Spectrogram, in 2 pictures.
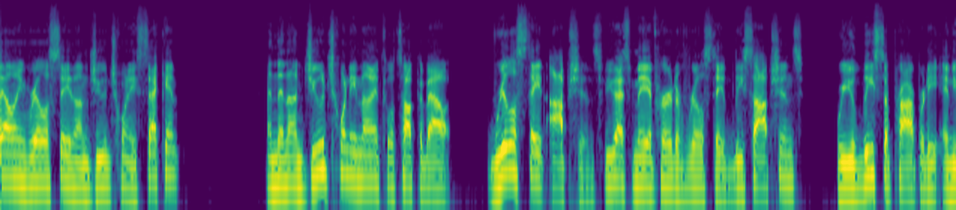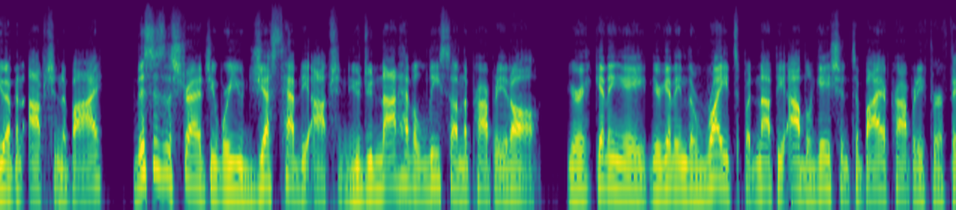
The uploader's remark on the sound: This was a live class recorded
